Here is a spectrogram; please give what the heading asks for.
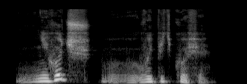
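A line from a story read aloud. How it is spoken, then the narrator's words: Hesitant question. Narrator (Russian): Джоу неуверенно спросила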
